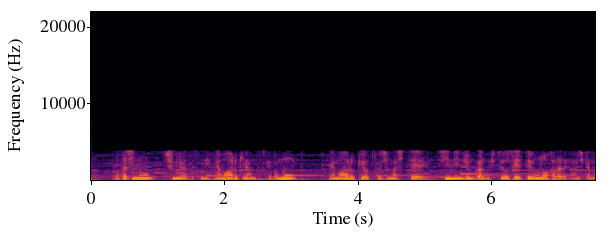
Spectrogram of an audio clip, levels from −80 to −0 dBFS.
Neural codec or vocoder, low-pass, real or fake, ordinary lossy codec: none; 7.2 kHz; real; AAC, 16 kbps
